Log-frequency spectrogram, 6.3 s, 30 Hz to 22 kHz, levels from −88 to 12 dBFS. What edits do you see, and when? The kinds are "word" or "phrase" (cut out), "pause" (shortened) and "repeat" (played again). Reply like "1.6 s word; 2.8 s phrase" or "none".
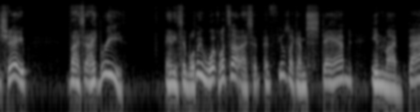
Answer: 1.5 s word; 2.9 s word; 3.2 s word; 3.9 s word; 4.6 s word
